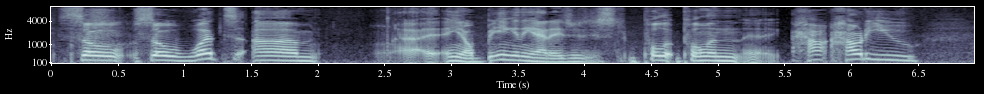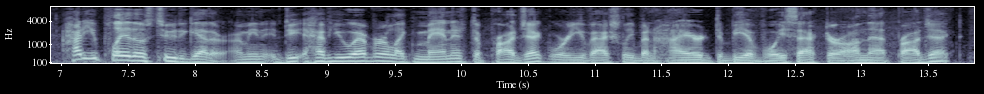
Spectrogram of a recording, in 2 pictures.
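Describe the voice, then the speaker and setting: A man's voice: mid-range voice, moderate pace. A man co-hosting a podcast, interviewing casually in a rambling, jokey way with hesitant phrasing. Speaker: podcast co-host.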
